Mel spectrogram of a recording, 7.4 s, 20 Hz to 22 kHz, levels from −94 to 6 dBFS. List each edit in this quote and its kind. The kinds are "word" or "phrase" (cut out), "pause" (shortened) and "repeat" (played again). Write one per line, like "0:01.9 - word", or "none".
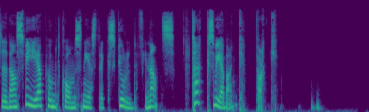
0:03.8 - pause
0:05.0 - pause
